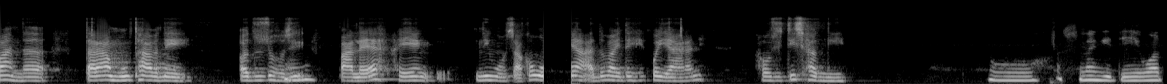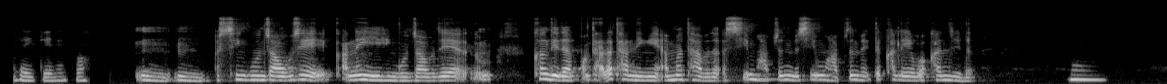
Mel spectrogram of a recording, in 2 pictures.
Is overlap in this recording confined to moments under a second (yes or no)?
yes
